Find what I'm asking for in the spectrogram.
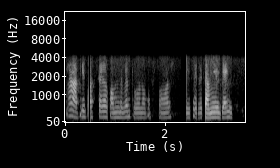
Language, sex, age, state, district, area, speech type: Bengali, female, 30-45, West Bengal, Paschim Bardhaman, urban, conversation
